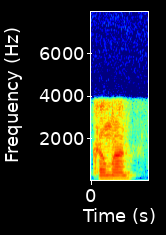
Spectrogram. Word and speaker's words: Qumran: Well, they were found in West Jordan, the Qumran, known as Kirbit Qumran.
